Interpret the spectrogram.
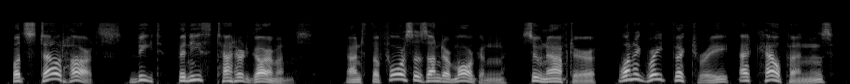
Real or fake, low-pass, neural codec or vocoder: real; 7.2 kHz; none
